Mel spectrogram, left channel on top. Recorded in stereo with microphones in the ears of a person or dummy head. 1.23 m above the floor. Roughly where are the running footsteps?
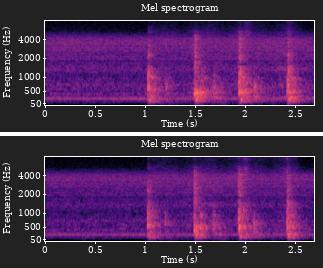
Right.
